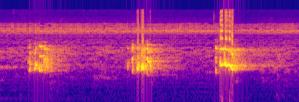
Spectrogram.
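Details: Monkey lure sound of a monkey calling its companions: three rough, hoarse calls about a second apart, each beginning with a sharp click-like attack, with a thin steady high-pitched hum behind.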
